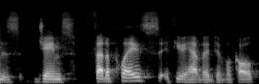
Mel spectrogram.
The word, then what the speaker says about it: Phetteplace: Um, so I usually tell people, you know, feta cheese, feta place, that's how you can remember how to pronounce that name.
